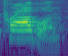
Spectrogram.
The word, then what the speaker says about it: problem: vowel is reduced madam look at the e m of the word problem the first syllable is stressed and the e m will sound exactly the same as the am of the word madam listen madam problem this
